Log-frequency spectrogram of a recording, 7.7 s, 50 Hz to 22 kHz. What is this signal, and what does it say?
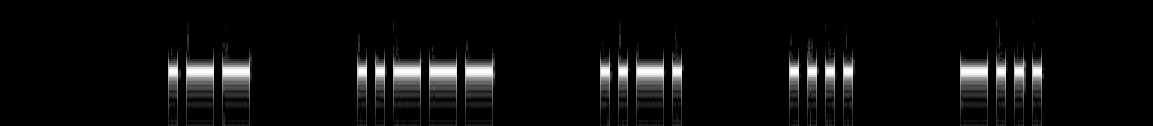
Morse code, heard as a keyed tone, about 21 wpm, spaced as for 9 wpm, 700 Hz. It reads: W2FHB
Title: USA Call Signs - 5 Characters - 4x Character Spacing - 20wpm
